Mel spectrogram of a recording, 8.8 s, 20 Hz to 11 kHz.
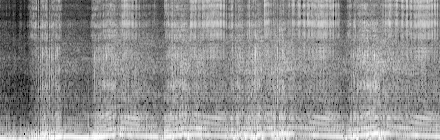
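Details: Nissan 1400 bakkie with new exhaust, repeated revs: blips rise and fall cleanly with no front rattle or diesel-like clatter, since the loose crankshaft pulley that caused it was fixed; healthy engine.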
